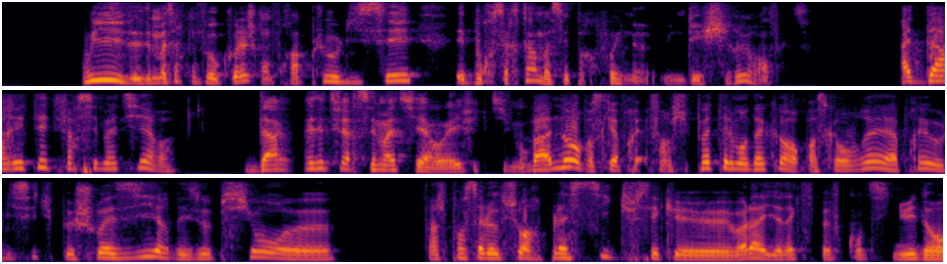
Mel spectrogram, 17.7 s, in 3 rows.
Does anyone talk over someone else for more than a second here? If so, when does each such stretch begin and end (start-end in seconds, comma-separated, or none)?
none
